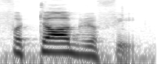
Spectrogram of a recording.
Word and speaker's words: photography: So this is my ending. I will stress here. Photography.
